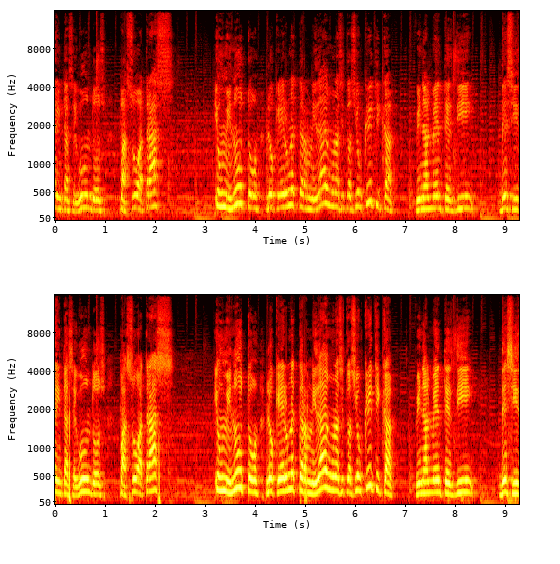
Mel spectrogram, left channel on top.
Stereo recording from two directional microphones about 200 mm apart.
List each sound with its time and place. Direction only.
0.0 s speech: 40° right (ahead or behind)
3.2 s speech: 20° right (ahead or behind)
